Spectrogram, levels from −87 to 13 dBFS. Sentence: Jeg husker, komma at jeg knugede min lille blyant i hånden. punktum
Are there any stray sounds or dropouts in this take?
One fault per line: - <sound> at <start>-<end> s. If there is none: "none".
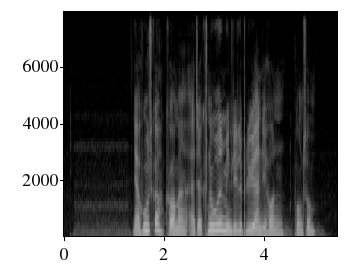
none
